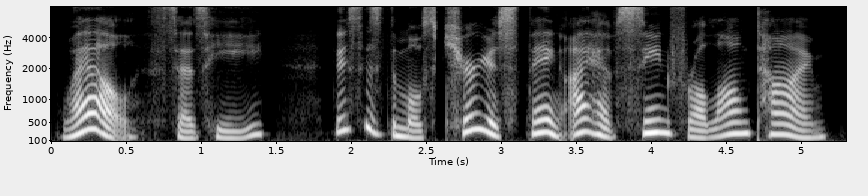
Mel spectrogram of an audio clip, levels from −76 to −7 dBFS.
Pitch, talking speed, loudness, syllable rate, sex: 215 Hz, 180 wpm, -17 LUFS, 3.7 syllables/s, female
